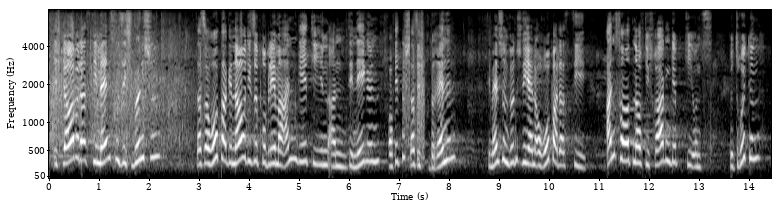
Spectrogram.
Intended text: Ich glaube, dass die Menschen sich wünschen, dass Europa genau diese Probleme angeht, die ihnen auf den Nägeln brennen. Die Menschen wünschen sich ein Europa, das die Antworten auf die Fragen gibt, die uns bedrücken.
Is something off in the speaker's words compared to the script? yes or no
yes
